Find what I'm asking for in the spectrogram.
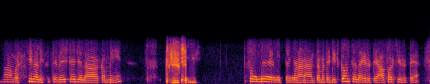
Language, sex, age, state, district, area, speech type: Kannada, female, 30-45, Karnataka, Bangalore Rural, rural, conversation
